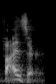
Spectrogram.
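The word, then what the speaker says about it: Pfizer: by the pharmaceutical company fizer is that how you say it anyway a PE silent it looks like well if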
